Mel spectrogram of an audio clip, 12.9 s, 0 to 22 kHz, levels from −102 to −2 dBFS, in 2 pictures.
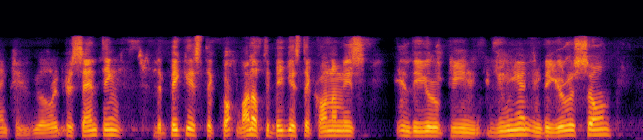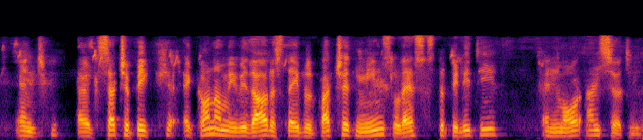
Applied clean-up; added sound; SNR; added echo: neural mask model Resemble Enhance denoiser.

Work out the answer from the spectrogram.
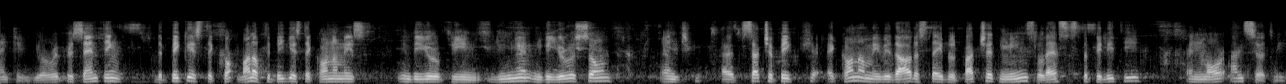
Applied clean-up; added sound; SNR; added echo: neural separator model SepFormer DNS4.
